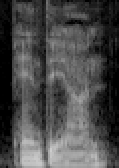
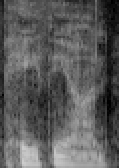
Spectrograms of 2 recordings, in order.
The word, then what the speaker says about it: pantheon: that that sort of Pantheon is that I know I said it wrong on one of the on the shows and it was like I think I said paeon but that that group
